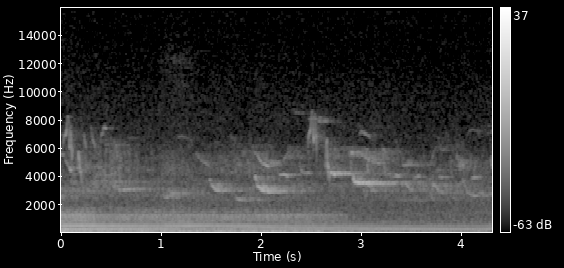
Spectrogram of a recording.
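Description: Small birds chirping faintly: a scatter of short, falling chirps. A soft held chord of background music fades out underneath.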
